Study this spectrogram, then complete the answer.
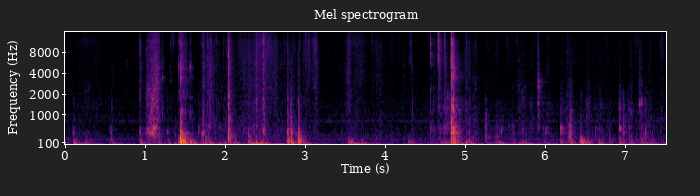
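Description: Cardboard boxes knock and slide against each other.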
